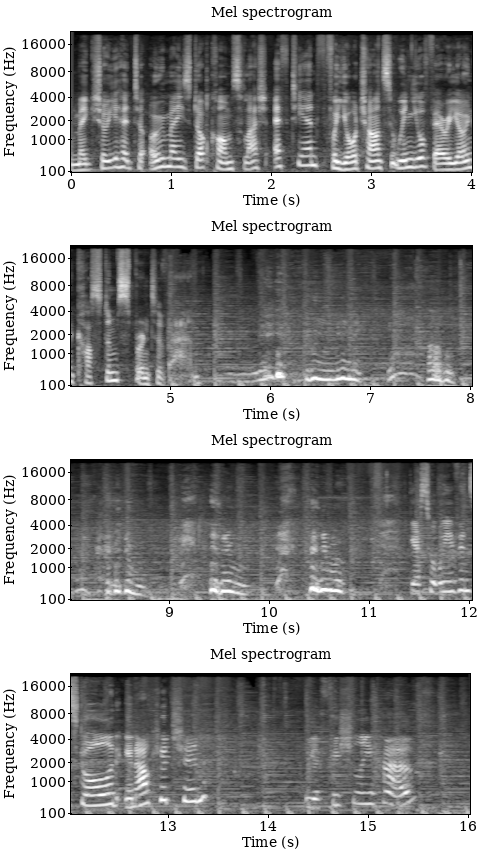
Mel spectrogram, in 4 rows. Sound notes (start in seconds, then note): 5.1 playful sounds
